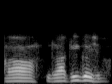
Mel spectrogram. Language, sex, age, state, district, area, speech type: Assamese, male, 30-45, Assam, Golaghat, urban, conversation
